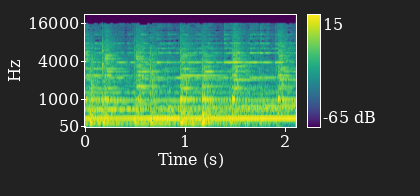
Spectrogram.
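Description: A conch shell (shankha) blown in one long steady note, over the quick beat of a dhak drum at about three to four strokes a second and ringing bells.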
